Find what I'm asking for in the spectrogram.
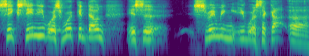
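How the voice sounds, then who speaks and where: Her voice is high-pitched, with a bright, sharp tone and a German accent. The woman speaks at a fairly slow pace with lively intonation. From Austria. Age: 80s+. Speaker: retired gym-goer. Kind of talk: casual interview.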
